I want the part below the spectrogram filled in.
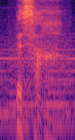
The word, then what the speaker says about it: Pesaj: Pesaj.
